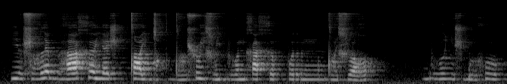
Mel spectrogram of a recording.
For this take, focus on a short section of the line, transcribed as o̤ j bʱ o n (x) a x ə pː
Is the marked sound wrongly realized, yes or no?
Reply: no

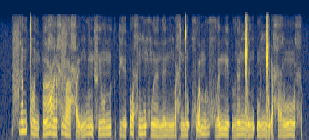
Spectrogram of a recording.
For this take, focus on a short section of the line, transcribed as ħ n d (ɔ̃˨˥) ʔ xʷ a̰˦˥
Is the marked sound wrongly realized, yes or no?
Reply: yes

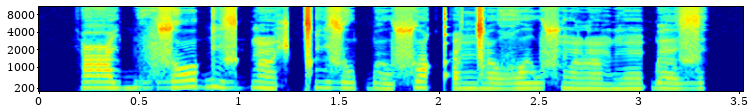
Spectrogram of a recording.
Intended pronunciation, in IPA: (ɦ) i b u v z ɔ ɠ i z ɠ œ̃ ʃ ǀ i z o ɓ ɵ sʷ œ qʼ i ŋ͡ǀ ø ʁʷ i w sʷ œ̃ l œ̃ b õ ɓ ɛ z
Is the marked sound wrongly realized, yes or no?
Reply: yes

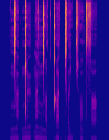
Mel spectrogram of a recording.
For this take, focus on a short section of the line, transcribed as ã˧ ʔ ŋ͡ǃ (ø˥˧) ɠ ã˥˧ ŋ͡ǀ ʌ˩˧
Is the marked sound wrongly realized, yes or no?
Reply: no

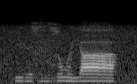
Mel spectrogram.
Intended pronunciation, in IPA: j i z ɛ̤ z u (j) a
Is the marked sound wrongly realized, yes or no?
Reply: no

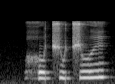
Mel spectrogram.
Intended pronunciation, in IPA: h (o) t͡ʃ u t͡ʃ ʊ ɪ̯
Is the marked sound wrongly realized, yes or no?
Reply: no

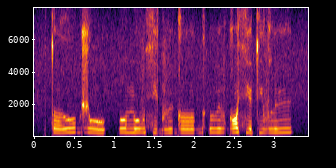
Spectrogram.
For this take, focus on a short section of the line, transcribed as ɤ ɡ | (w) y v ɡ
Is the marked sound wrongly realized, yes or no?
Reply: yes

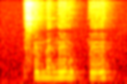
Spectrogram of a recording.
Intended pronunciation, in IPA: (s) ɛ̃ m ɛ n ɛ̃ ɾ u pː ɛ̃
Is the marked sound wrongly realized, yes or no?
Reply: no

